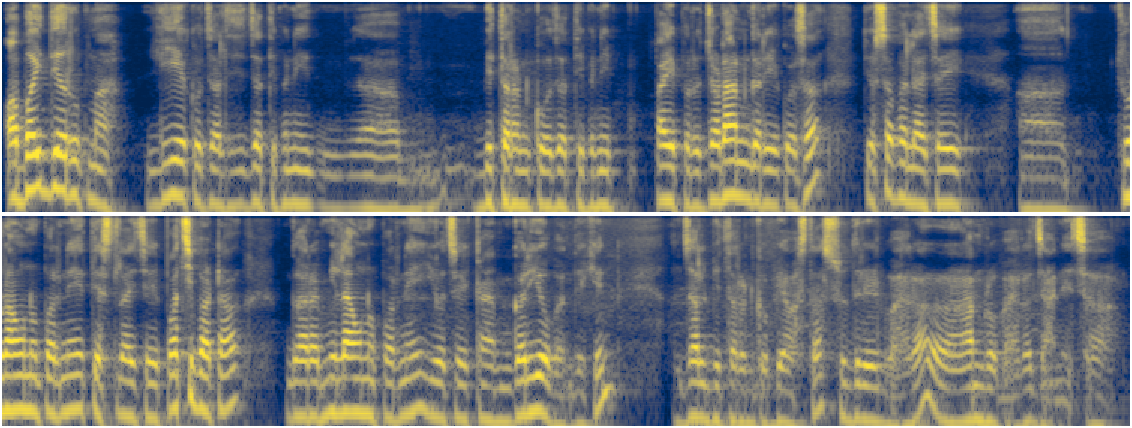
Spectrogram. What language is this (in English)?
Nepali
